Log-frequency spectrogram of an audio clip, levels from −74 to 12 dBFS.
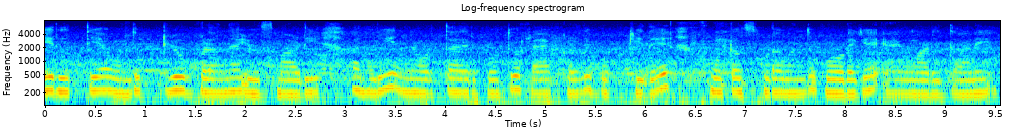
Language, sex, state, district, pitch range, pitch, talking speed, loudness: Kannada, male, Karnataka, Bijapur, 190-215 Hz, 200 Hz, 130 wpm, -21 LUFS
